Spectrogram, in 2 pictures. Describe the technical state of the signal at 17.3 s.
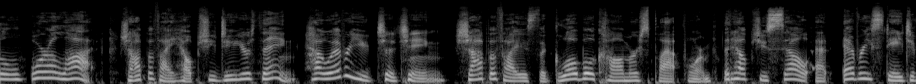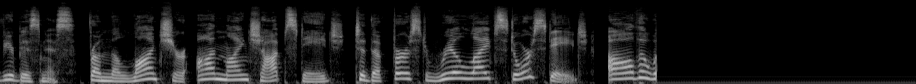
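At 17.3 s only mains hum, about 35 dB below the speech, remains: an audio dropout to a faint residue from 15.72 s, after "store stage all the", to the end, likely a lost input with the path left live.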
